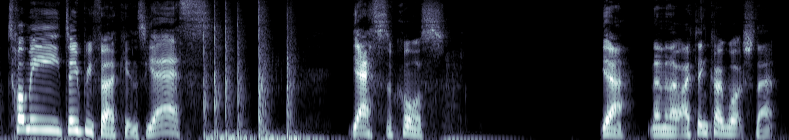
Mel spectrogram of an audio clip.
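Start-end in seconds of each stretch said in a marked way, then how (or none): none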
